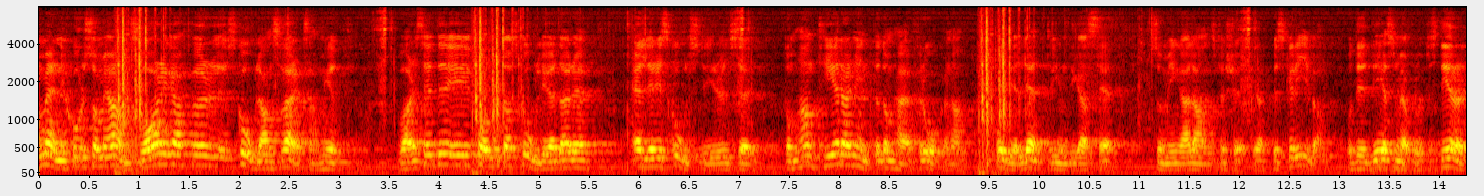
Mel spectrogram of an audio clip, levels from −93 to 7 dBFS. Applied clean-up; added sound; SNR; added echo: none; Bicycle; 10 dB; reverberation time 0.8 s.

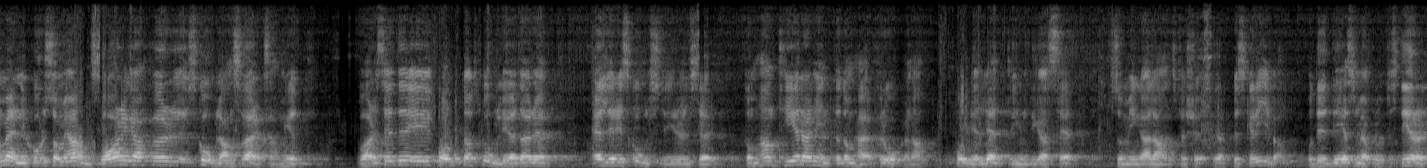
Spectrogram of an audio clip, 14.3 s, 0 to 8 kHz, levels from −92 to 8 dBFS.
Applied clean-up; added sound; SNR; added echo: neural separator model SepFormer DNS4.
